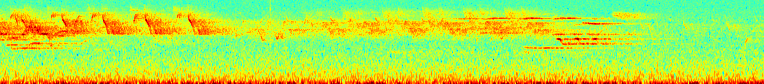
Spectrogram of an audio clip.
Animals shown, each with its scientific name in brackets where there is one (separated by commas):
Wood Thrush (Hylocichla mustelina), Red-eyed Vireo (Vireo olivaceus), Ovenbird (Seiurus aurocapilla), Black-throated Green Warbler (Setophaga virens)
